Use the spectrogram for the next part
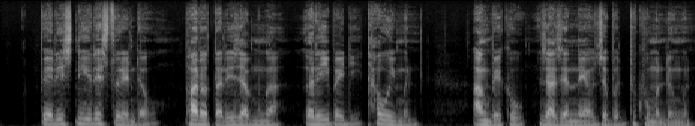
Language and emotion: Bodo, sad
